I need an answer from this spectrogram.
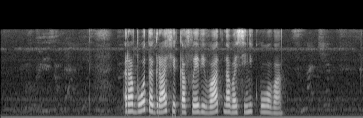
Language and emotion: Russian, neutral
